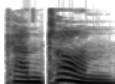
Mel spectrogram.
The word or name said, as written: Canton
